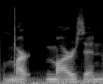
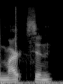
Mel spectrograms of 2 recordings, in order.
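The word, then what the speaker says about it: Märzen: and you're you know more American style marzin which we call marzin German speaking it would be Martinson so we uh we're wrong yeah we we mispronounced probably but um I like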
